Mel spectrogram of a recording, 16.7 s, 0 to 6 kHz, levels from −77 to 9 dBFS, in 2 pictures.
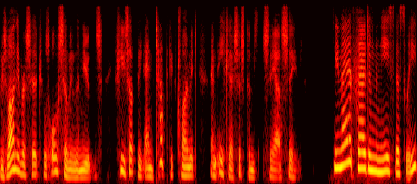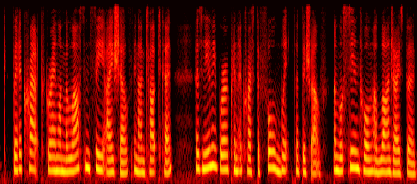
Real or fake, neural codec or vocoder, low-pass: fake; codec, 16 kHz, 0.5 kbps, FreqCodec, larger model; 5.4 kHz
